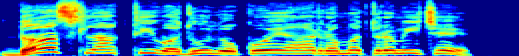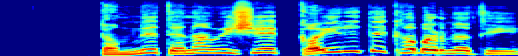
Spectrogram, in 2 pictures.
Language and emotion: Gujarati, surprised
